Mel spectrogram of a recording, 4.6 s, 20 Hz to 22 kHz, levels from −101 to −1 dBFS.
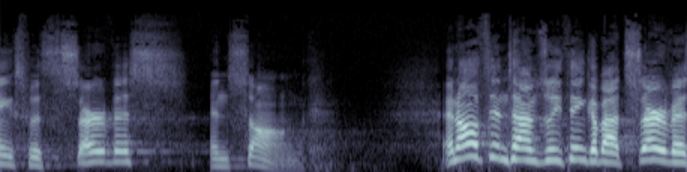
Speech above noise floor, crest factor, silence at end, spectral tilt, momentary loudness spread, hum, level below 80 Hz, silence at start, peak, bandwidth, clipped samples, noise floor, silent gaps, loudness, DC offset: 46 dB; 18 dB; 0 s; -4 dB/octave; 20 LU; none; -80 dBFS; 0 s; -10 dBFS; 14 kHz; under 0.1%; -74 dBFS; none; -28 LUFS; under 0.1%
